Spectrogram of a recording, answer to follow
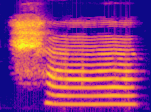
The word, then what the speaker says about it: ح: This is called Ha, Ha. This is pronounced from the middle of your throat.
